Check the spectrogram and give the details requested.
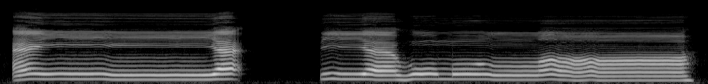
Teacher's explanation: nun kosong bertemu dengan ya, idgham bi gunnah, memasukkan dengan dengung.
